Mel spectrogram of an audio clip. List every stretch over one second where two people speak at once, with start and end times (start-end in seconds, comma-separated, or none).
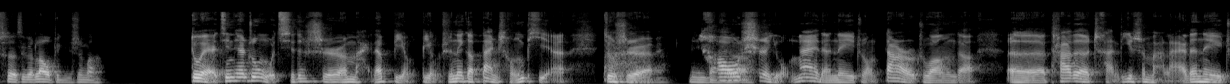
6.0-7.6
